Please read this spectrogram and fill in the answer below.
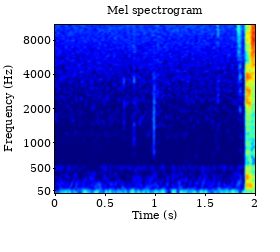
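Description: A pause in a man's lecture, holding only a faint low background hum. His speaking voice comes back just before the end.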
